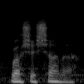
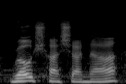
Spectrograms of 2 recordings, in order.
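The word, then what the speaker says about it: ראש השנה: mitan and of course in English we tend to say Rashana but actually in Hebrew it is Rashana and now you know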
